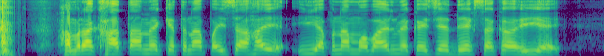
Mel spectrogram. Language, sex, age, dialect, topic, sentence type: Magahi, male, 56-60, Southern, banking, question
